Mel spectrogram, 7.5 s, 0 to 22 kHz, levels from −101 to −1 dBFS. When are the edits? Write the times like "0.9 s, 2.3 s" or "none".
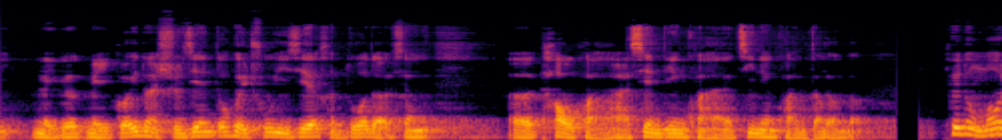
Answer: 6.2 s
